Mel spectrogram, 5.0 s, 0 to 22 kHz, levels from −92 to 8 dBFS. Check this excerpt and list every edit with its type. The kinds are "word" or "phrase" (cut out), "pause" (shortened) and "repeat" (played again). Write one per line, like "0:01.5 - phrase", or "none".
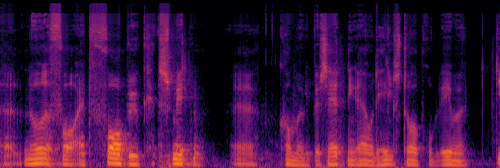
0:01.6 - word
0:03.0 - word
0:03.6 - word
